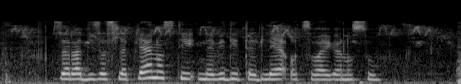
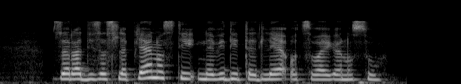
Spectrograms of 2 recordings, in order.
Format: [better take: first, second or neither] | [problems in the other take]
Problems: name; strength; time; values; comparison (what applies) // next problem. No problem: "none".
second | background sound (Chirp, tweet); 15 dB below the speech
